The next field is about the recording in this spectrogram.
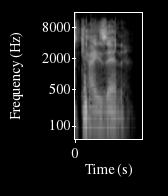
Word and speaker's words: Kaizen: So there was a Japanese principle, which is Kaizen. It's spelled K-A-I-Z-E-N. Kaizen, the definition of it is the practice of continuous improvement.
